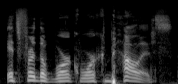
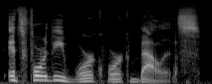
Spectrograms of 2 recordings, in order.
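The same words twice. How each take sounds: First: Laughing through the words. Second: Slow, deliberate "work-work balance"; slow repeat. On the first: Reading a viewer's joke aloud, laughing. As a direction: crack up while reading the line out. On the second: Repeating a viewer's joke after laughing, slow and deliberate. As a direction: draw out "work-work balance" at an unhurried pace. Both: Real, not acted.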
